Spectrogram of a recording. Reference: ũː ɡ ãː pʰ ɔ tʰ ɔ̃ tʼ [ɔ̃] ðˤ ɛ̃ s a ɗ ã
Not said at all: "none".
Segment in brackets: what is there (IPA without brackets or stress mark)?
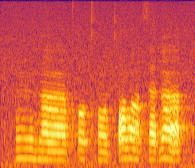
ɔ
